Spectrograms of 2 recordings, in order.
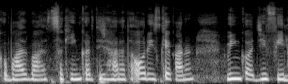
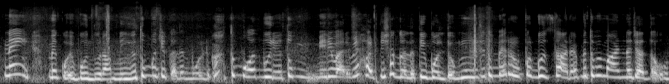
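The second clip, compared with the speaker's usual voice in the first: higher whiny voice, hurt, building to anger; sulky young man; 6 semitones higher than usual. Acted. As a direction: pout and complain like a wounded boy. Wing voiced, sulking.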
